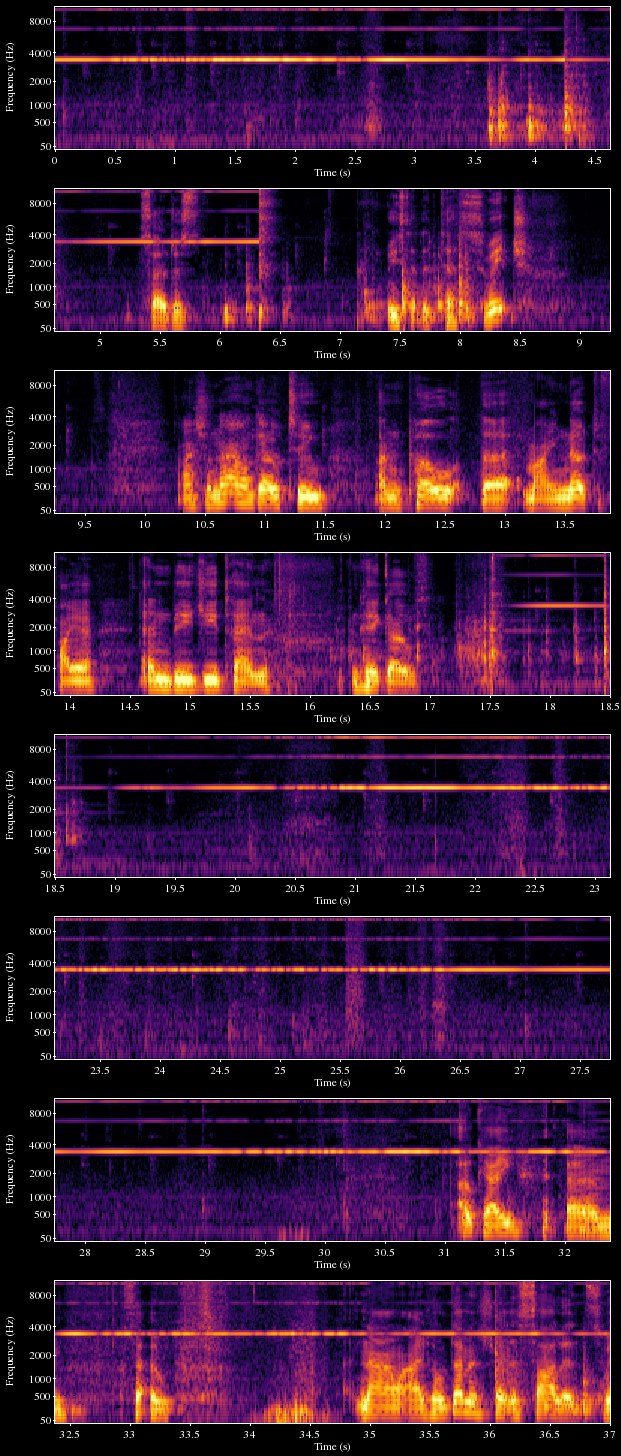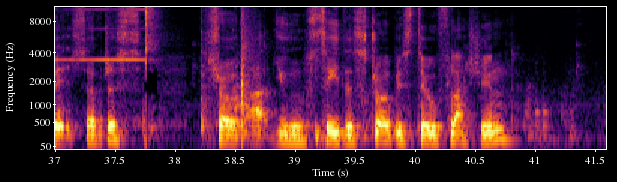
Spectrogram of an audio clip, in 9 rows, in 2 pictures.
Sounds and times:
Smoke detector, smoke alarm: 0:00.0 - 0:06.6, 0:17.5 - 0:38.1.

